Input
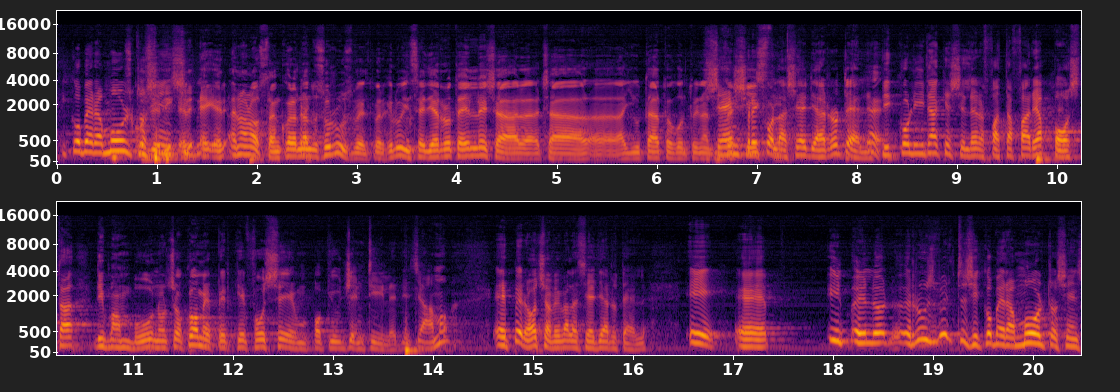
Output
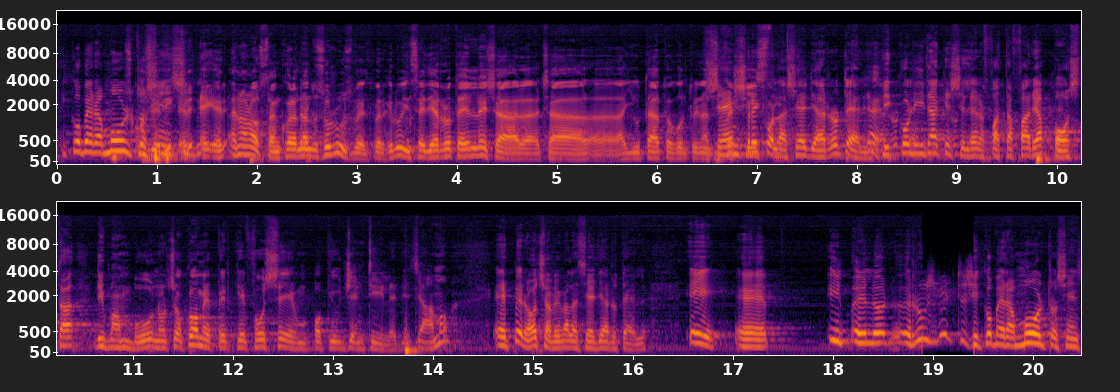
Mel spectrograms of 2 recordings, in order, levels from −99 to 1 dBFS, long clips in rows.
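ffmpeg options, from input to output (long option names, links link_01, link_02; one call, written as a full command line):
ffmpeg -i in.wav -filter_complex "[0:a]asplit=2[link_01][link_02];[link_02]afade=type=in:start_time=7.46:duration=0.01,afade=type=out:start_time=8.14:duration=0.01,aecho=0:1:600|1200|1800|2400|3000|3600|4200:0.223872|0.134323|0.080594|0.0483564|0.0290138|0.0174083|0.010445[link_03];[link_01][link_03]amix=inputs=2:normalize=0,asettb=1/sr,asplit=3[link_04][link_05][link_06];[link_04]atrim=end=15.874[link_07];[link_05]atrim=start=15.87:end=16.81,asetpts=PTS-STARTPTS,afade=type=in:duration=0.004:curve=qsin,afade=type=out:start_time=0.936:duration=0.004:curve=qsin,aecho=1:1:6:0.61,atrim=end_sample=41454[link_08];[link_06]atrim=start=16.806[link_09];[link_07][link_08]acrossfade=duration=0.004:curve1=hsin:curve2=qsin[link_10];[link_10][link_09]acrossfade=duration=0.004:curve1=qsin:curve2=hsin,asettb=1/sr,asplit=3[link_11][link_12][link_13];[link_11]atrim=end=18.894[link_14];[link_12]atrim=start=18.89:end=19.41,asetpts=PTS-STARTPTS,afade=type=in:duration=0.004:curve=qsin,afade=type=out:start_time=0.516:duration=0.004:curve=qsin,highpass=340,equalizer=frequency=390:width_type=q:width=4:gain=-6,equalizer=frequency=580:width_type=q:width=4:gain=-9,equalizer=frequency=950:width_type=q:width=4:gain=-5,equalizer=frequency=1400:width_type=q:width=4:gain=-6,equalizer=frequency=2100:width_type=q:width=4:gain=9,lowpass=frequency=3400:width=0.5412,lowpass=frequency=3400:width=1.3066[link_15];[link_13]atrim=start=19.406[link_16];[link_14][link_15]acrossfade=duration=0.004:curve1=hsin:curve2=qsin[link_17];[link_17][link_16]acrossfade=duration=0.004:curve1=qsin:curve2=hsin,highshelf=frequency=8000:gain=7.5,volume=-3.5dB" out.wav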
